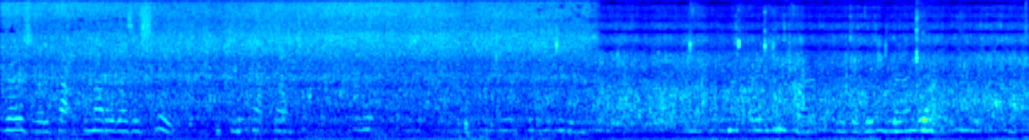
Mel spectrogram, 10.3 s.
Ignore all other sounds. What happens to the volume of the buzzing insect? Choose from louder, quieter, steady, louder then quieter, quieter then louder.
louder.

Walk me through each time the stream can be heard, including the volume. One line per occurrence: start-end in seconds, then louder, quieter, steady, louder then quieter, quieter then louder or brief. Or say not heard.
0.0-10.2 steady.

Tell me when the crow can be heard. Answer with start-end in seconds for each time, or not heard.
not heard.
